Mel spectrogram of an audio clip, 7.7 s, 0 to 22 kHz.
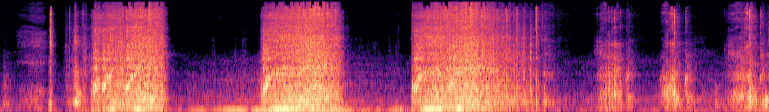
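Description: A sewing machine stitches the lining into a designer dress for a 4-to-5-year-old girl. It runs in three long, loud whirring bursts, then several shorter runs, with pauses of fabric handling between them.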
